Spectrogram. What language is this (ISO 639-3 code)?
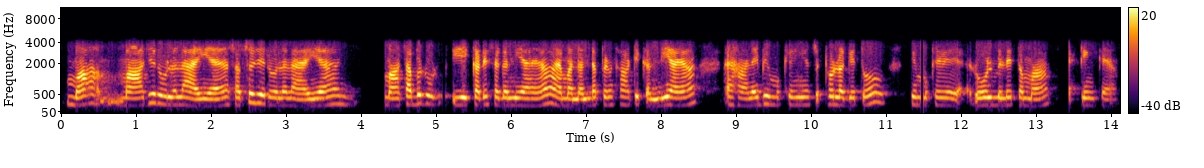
snd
